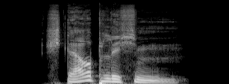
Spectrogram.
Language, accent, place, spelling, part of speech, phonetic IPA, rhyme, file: German, Germany, Berlin, sterblichem, adjective, [ˈʃtɛʁplɪçm̩], -ɛʁplɪçm̩, De-sterblichem.ogg
- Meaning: strong dative masculine/neuter singular of sterblich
